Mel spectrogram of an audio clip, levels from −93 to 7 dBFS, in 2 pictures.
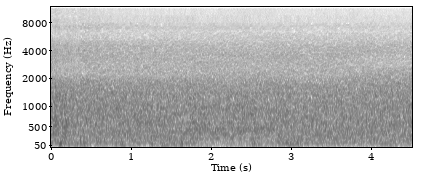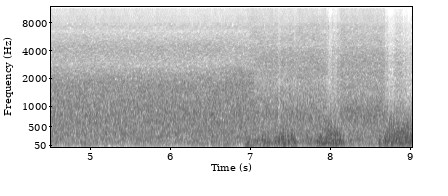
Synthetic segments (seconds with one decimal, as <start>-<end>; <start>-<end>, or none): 1.8-2.8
